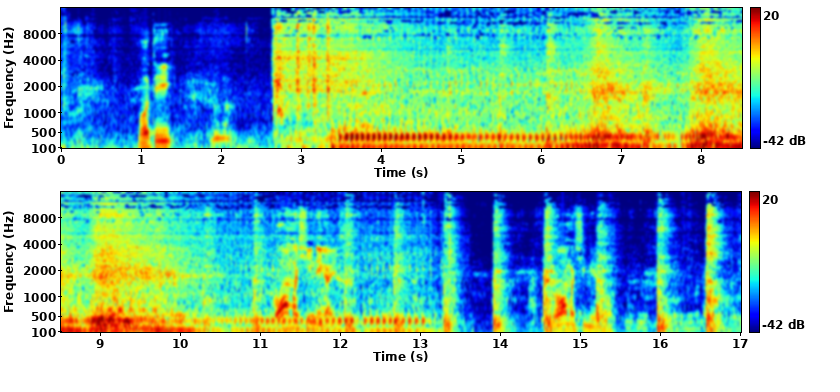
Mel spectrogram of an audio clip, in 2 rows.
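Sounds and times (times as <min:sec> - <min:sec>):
motorcycle engine idling and revving: 0:02.6 - 0:13.6.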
